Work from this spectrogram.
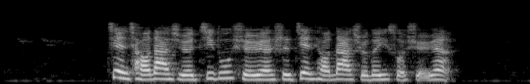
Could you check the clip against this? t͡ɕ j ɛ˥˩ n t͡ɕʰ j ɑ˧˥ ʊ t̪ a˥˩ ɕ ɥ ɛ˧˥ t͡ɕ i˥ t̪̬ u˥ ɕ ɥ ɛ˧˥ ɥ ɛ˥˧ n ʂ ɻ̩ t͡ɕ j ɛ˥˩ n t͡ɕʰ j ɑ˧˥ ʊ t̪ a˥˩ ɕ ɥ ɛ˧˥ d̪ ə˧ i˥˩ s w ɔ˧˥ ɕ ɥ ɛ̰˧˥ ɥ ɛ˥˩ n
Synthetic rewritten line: t͡ɕ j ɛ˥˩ n t͡ɕʰ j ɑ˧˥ ʊ t̪ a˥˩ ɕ ɥ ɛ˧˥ t͡ɕ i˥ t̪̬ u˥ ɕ ɥ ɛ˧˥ ɥ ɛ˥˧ n ʂ ɻ̩ t͡ɕ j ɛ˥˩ n t͡ɕʰ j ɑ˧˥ ʊ t̪ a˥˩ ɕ ɥ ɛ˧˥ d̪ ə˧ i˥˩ s w ɔ˨˩ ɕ ɥ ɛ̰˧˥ ɥ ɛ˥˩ n

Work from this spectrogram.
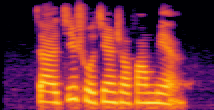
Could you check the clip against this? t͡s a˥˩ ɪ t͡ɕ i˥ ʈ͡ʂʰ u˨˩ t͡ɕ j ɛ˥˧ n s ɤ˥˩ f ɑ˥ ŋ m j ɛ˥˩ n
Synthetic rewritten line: t͡s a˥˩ ɪ t͡ɕ i˥ ʈ͡ʂʰ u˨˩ t͡ɕ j ɛ˥˧ n ʂ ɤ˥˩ f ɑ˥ ŋ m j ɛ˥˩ n

